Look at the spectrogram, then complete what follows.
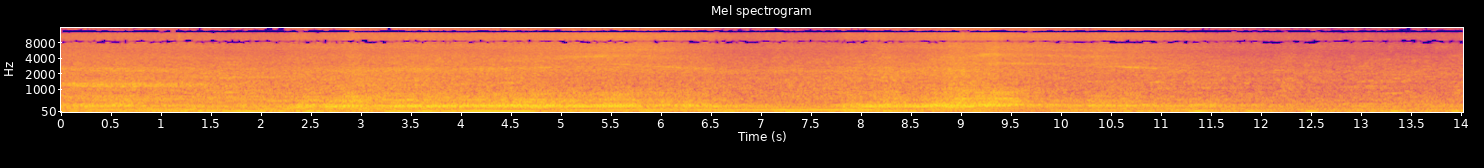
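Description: Ford Mustang's engine running and being revved several times, the exhaust note rising and falling, echoing off the concrete of a parking garage.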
